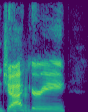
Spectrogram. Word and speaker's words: Jackery: So it's Honda, the car company, and then Jackery, Jackery.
